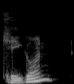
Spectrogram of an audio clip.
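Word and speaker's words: Keoghan: I believe you pronounce his last name, Keegan.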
